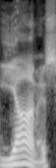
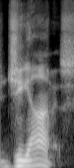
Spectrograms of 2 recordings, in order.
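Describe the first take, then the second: First: The name is not said as it is spelled. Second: The name is said as it is spelled. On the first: The speaker calls it wrong. "It's not like Giannis" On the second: The speaker calls it right. "pronounces the letters like a decent human being"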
